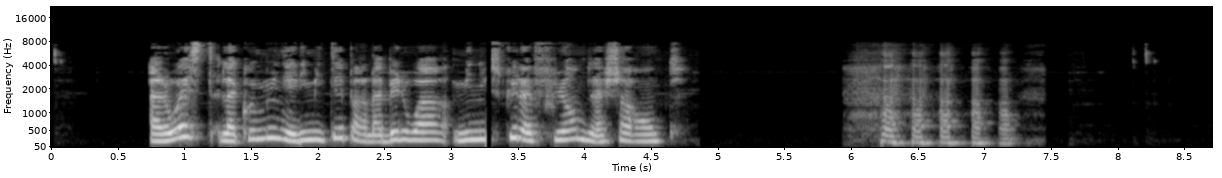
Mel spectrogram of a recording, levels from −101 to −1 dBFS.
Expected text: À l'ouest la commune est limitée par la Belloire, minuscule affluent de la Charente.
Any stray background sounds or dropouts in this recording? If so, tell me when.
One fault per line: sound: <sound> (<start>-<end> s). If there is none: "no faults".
sound: dropout (3.3-3.3 s)
sound: laugh (5.9-7.5 s)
